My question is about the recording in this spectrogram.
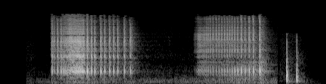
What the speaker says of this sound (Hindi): किसी चीज के घिसटने की आवाज सुनाई दी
